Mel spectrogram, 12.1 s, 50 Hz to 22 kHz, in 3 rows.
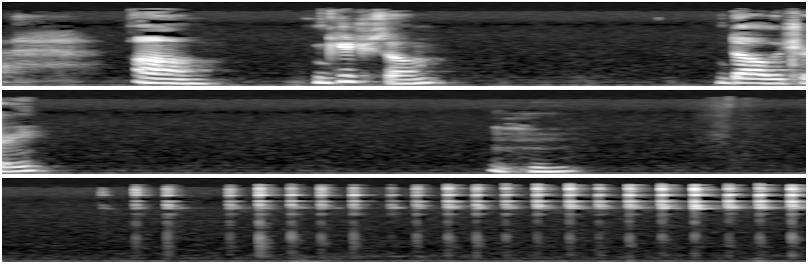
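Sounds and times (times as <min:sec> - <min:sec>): fingernail tapping glass bottle: 0:08.6 - 0:12.0.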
